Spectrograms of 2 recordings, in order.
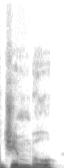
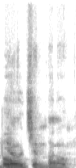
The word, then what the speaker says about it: Yojimbo: So, how do you pronounce it? Usagi Yojimbo. There's no O in that. Anyway, Usagi Yojimbo.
